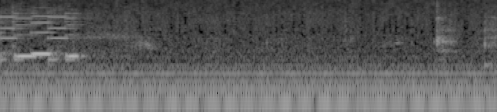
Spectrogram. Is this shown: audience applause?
no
